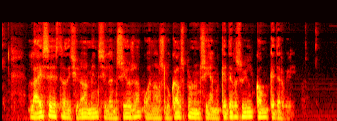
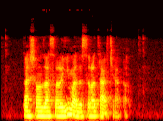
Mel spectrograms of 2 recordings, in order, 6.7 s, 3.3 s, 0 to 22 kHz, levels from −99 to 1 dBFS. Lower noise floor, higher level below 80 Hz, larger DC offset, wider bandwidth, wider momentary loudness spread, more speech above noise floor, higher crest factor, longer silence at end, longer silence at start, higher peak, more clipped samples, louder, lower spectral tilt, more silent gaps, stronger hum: about the same, -57 dBFS vs -60 dBFS; first, -40 dBFS vs -60 dBFS; neither; first, 11.5 kHz vs 7.4 kHz; second, 9 LU vs 15 LU; second, 30 dB vs 43 dB; about the same, 18 dB vs 18 dB; first, 0.9 s vs 0.7 s; second, 0.2 s vs 0.5 s; second, -10 dBFS vs -2 dBFS; neither; second, -28 LUFS vs -17 LUFS; second, -5.5 dB/octave vs -7 dB/octave; neither; neither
